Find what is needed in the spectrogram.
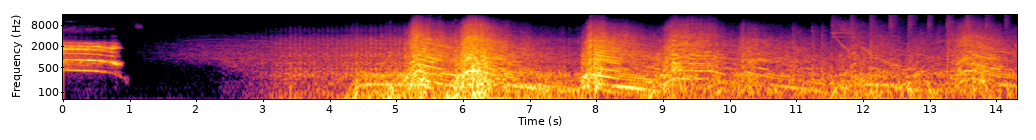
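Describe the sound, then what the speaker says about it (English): Race car engines in the iRacing video game, an eNASCAR event at Kansas Speedway, fire up after a brief burst of crowd noise, then rev and rise in repeated loud surges as the engines build. "drivers, start your engines!"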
